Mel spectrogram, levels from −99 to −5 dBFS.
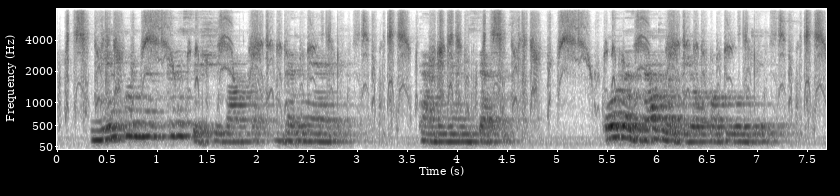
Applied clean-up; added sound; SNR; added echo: none; Animal; 11 dB; reverberation time 0.9 s.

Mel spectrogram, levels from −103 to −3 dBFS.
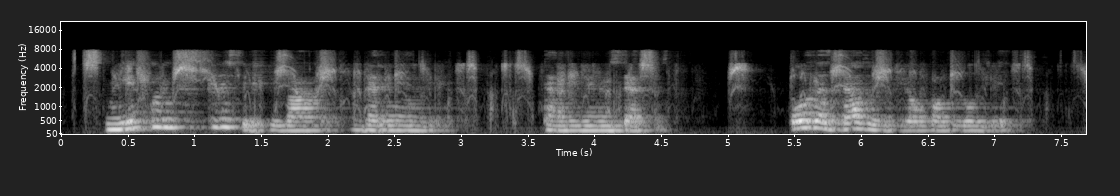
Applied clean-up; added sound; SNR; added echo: neural mask model DeepFilterNet 3.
